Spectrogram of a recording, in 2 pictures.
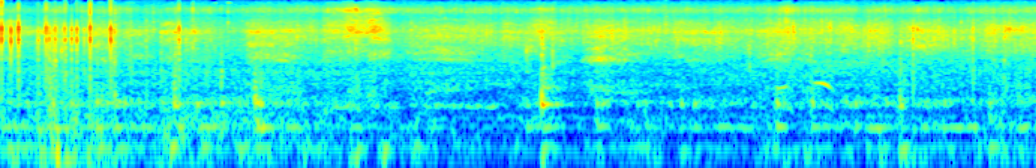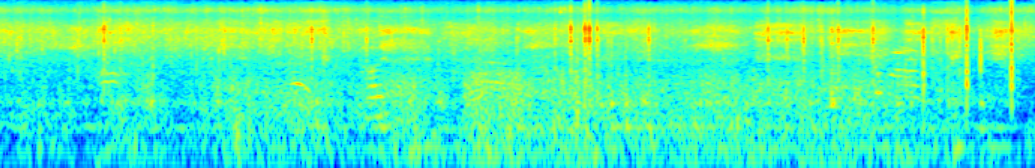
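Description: Wind buffets outdoors.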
